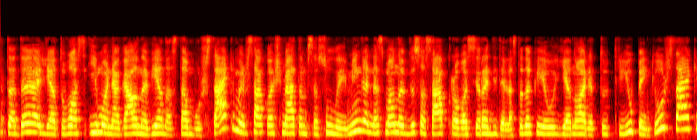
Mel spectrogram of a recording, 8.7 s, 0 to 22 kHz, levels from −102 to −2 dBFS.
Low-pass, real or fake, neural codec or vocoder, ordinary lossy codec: 7.2 kHz; real; none; Opus, 64 kbps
